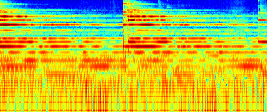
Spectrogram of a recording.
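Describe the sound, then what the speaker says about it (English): A handbell in C, E or G rings out with long sustained metallic tones, struck twice more as it is swung down toward the ground, the ringing fading and wavering as it dips. "Could you hear the sound go wah-wah away as the bell went down onto the ground?"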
